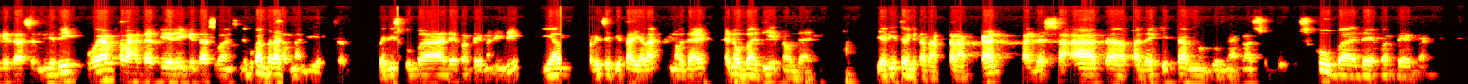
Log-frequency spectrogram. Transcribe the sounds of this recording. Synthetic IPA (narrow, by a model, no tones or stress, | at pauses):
kit̪asəndiɾiwɛrt̪əɾɦadap̚diɾikit̪asəbansənibukanbəɾamandiapt̪ə | badisə̥kubadajpərdemanini | ijalpɾinsip̚kit̪aijalahnodajɛnobadinodai | d͡ʒadiːt̪ujaŋkit̪aɾap̚t̪əɾap̚kanpadasa̰ʔat̪̚əpadakit̪aməŋɡunakansəbsə̥kubadajpərdeman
